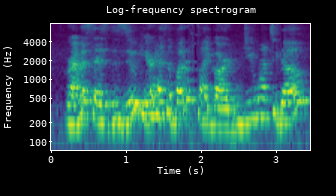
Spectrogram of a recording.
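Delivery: ordinary delivery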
